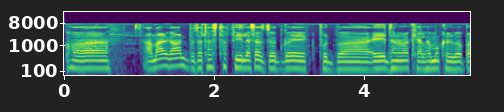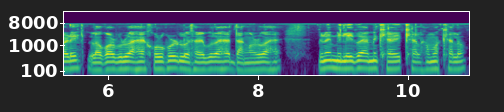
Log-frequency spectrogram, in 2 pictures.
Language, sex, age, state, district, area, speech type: Assamese, male, 18-30, Assam, Golaghat, urban, spontaneous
